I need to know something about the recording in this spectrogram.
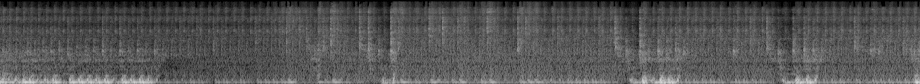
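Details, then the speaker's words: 2003 Yamaha Wolverine quad that barely moved after refitting the tank, started on a jump pack after a week sitting: low, uneven idle that keeps stumbling and dipping, running only on choke; the main jet was found clogged with debris while the pilot jet was fine. "runs good with the choke, so I'll just pop the ball off. And hopefully there's just crap in there right now, so we will get to that. Okay, so I did get the main jet out, and it does have some crap in it, so hopefully that was the problem."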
